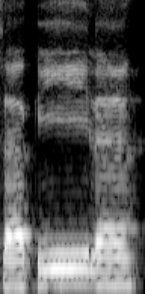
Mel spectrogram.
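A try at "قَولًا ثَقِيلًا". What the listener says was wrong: Saki, nggak ada udara.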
